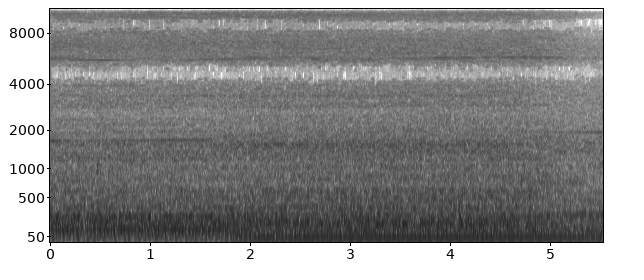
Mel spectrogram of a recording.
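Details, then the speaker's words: 2002 Ford Explorer two-door running after fuel pump repair through a cut access panel: steady, even low rumble with no stumbling or surging; successful repair, normal running. "it's running i would say that's a successful repair guys"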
